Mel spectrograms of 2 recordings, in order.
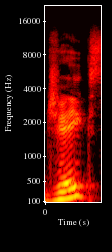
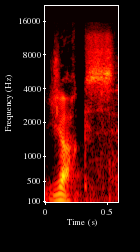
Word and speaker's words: Jacques: I'm here with Kevin Jake jocks how do you say your last name jocks jocks hell yeah I had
